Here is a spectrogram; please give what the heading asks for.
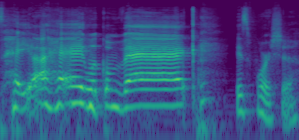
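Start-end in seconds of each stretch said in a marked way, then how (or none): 2.3-3.0 put-on, very low, dead-serious voice. Introducing herself to listeners at the start: put-on very serious voice. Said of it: "it was very serious".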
